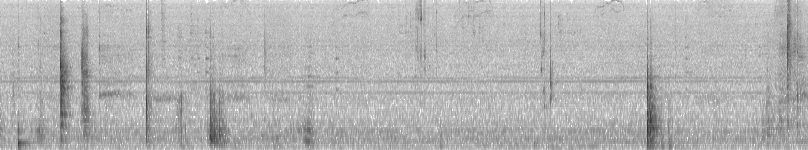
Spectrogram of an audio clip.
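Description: Homemade liqueur being strained through gauze in a plastic funnel into a glass bottle: faint pouring and dripping, broken by a dozen or so short sharp clinks and knocks of glass and kitchenware, the loudest about a second in and again near the end.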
